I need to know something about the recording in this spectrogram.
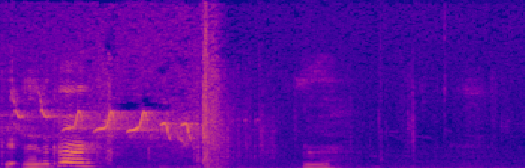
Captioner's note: door slams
